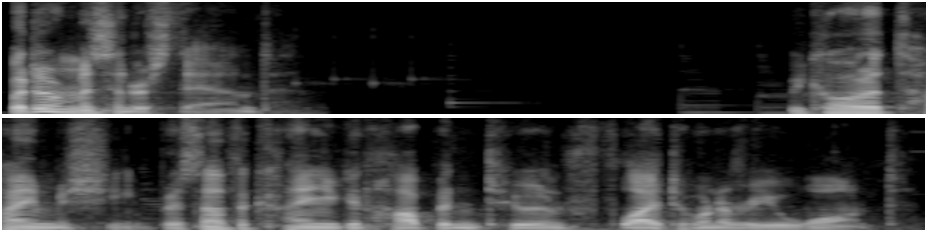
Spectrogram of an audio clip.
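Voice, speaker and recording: A man's voice: lowish voice, animated, a little fast, fairly bright tone, soft background music. A man voicing a grandiose, pompous young self-styled mad scientist from a visual novel. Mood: boastful. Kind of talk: reading visual novel dialogue aloud.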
